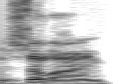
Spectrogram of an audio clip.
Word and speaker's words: Zelane: So potentially, we could say, is it Zelane, PK? Is that how I pronounce it? Like Zelane, or what is it? Yeah, so Zelane. Yeah, so Zelane makes premium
